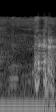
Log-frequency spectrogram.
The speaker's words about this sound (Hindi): हाँ खांस लो पहले।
